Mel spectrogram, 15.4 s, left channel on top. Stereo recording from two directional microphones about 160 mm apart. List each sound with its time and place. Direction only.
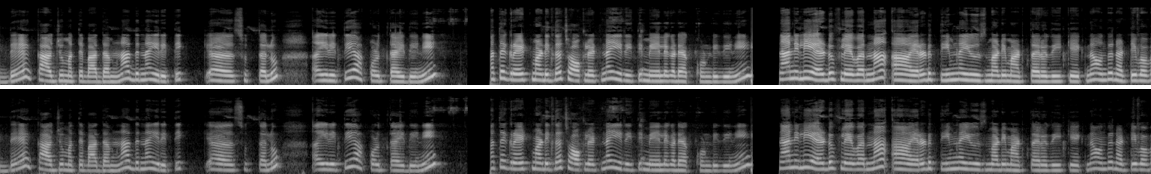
0.1 s speech: 25° left (ahead or behind)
